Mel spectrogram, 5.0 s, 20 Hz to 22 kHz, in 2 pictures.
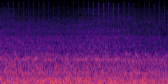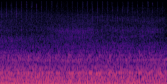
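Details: Daimler XJ40 that broke down on the highway: a steady, even idle with no misses or surging while coil connections and other wiring are wiggled. Owner next wonders whether a poorly seated part was making a bad connection.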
